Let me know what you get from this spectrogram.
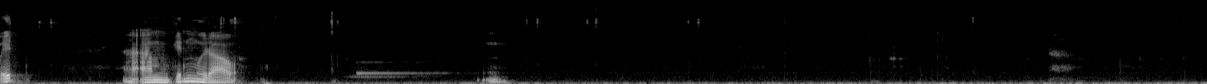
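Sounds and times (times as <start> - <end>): low electrical hum: 0.0 - 12.0
computer mouse and keyboard clicks: 0.3 - 0.6, 5.2 - 6.1, 6.9 - 7.1, 8.6 - 10.2.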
